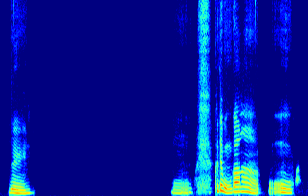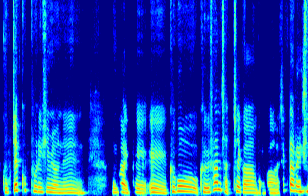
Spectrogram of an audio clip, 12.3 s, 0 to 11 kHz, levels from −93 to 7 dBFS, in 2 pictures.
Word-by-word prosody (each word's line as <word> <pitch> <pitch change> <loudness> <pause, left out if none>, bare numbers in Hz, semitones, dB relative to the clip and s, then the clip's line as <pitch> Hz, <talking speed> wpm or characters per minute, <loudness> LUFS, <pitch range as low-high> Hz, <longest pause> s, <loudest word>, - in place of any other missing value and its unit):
네. 190 -3 -3 2.8
뭐 195 +1 -12 0.5
근데 315 +1 +2
뭔가 250 - +1 0.2
어 225 -2 -4 0.4
국제 320 +9 +3
커플이시면은 220 - -2 0.5
뭔가 230 0 +1
이렇게 210 0 -4
예. 210 -6 +1
그거 275 -3 +4
그 235 -1 +2
삶 385 +7 +5
자체가 225 - 0
뭔가 190 0 -4
색다른 325 -4 +4
225 Hz, 160 characters per minute, -22 LUFS, 200-270 Hz, 2.8 s, 삶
